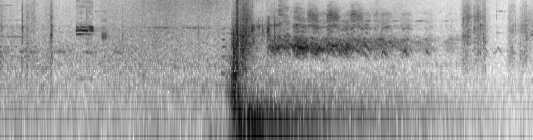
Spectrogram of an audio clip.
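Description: A flock of crows cawing over and over for a few seconds, over a deep low rumble that swells in suddenly about halfway through and fades away toward the end.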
